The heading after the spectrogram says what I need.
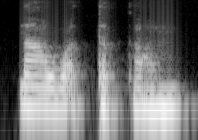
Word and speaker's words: นวัตกรรม: Is that how you say it first? ยา Watakan. นวัตกรรม Nawatakam. Nawatakam? Wow, getting a Thai lesson.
